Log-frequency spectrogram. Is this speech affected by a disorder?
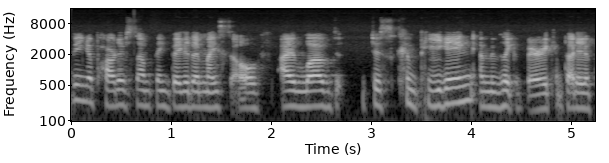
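Yes: cleft lip and palate, severe; after stroke unable to speak, text or write, speech pathologist and cognitive therapy, hindered about a year.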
